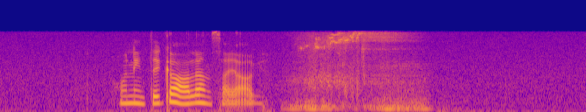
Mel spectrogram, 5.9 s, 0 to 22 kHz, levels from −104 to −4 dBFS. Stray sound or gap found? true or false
true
